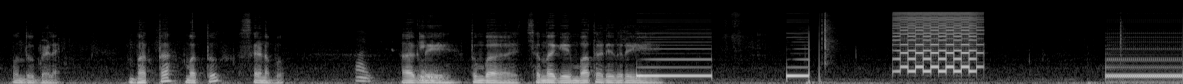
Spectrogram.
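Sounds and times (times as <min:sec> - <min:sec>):
speech: 0:00.1 - 0:00.7, 0:01.3 - 0:03.0, 0:03.6 - 0:06.7
electronic telephone ringing with an incoming call: 0:08.9 - 0:09.9, 0:11.0 - 0:11.8.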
